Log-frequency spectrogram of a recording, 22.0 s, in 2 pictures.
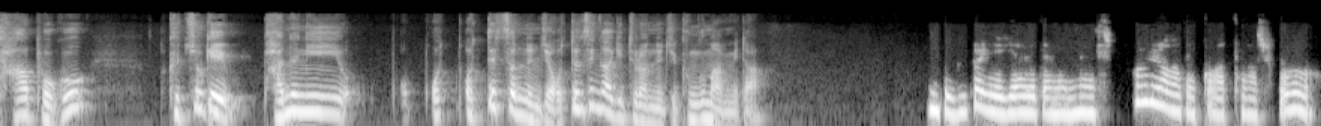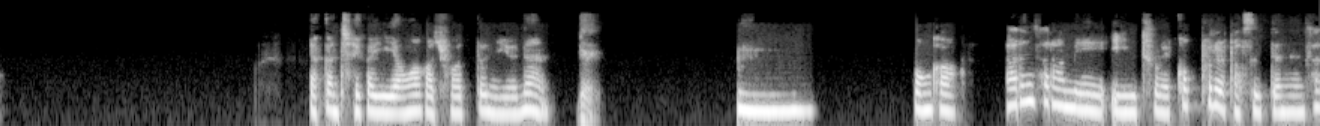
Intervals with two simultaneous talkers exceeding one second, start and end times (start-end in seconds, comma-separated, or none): none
